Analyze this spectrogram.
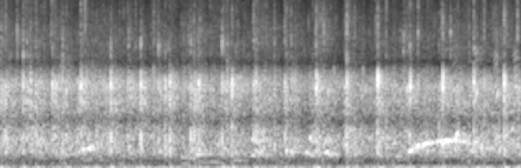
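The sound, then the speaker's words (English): Steady audience applause as graduates come up on stage, a dense crackle of many hands clapping at once, sustained at an even level throughout with no voices standing out. “Let's give them a round of applause as they come on up.”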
